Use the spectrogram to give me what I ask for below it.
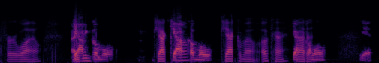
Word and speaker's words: Giacomo: Mackenzie, I have been told that you are pronouncing Giacomo's name wrong. Yeah, you Oh, how do I pronounce it? Because that's how I've pronounced it for a while. Giacomo. Giacomo. Giacomo.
